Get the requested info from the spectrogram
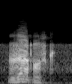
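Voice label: Speech Sound Russian; DCS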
